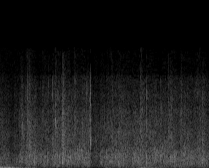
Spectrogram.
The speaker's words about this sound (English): All right, let's give him a big round of applause.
